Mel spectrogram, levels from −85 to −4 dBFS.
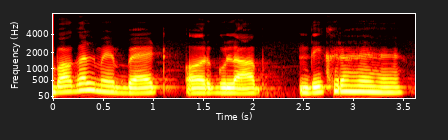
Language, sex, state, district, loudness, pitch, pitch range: Hindi, male, Uttar Pradesh, Lucknow, -13 LUFS, 140 Hz, 130-155 Hz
